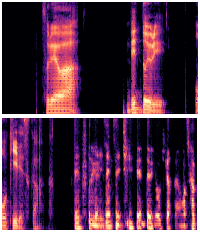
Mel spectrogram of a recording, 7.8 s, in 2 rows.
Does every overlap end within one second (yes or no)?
yes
